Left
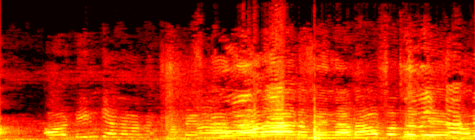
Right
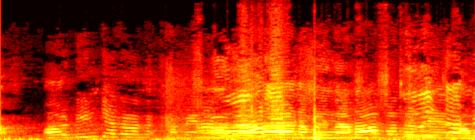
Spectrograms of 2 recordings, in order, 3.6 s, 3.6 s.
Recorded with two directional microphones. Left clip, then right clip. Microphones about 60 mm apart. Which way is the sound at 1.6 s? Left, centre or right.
Centre.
